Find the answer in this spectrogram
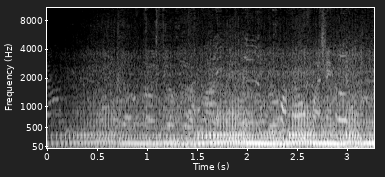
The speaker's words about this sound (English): A boisterous crowd gathers around a battered old motorbike in South Sudan's largest camp for displaced people, near the battle-scarred northern town of Bentiu. Then, at the press of a button, this two-wheeled radio station bursts into life.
